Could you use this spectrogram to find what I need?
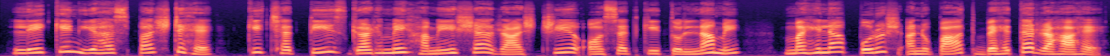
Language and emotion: Hindi, neutral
